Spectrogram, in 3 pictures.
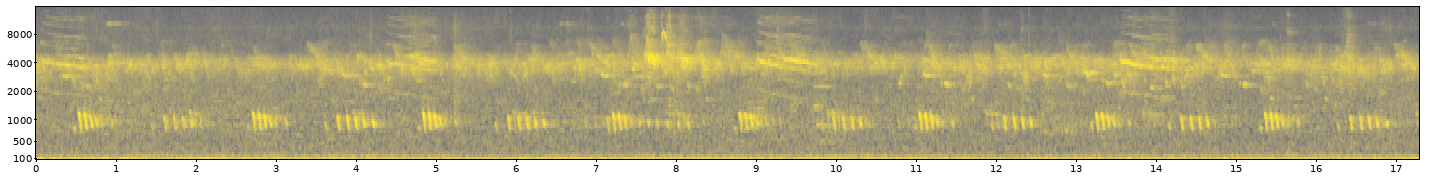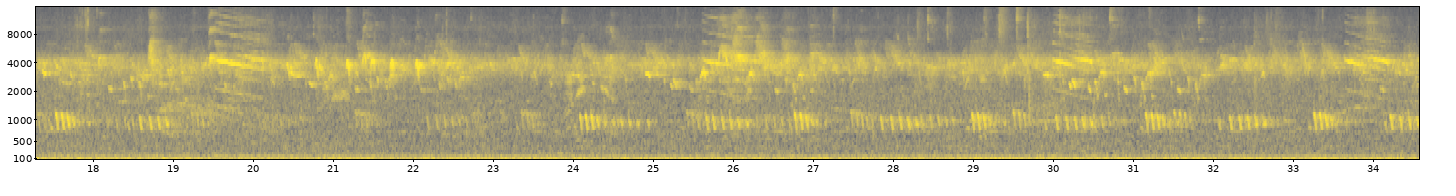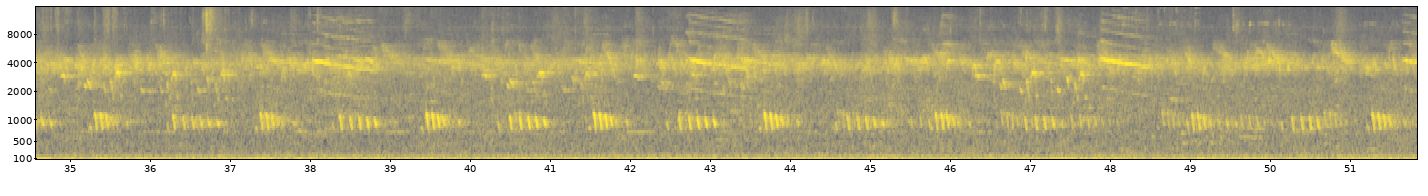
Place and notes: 嘉義市孔廟, Chiayi City - Birds sound
in the Park, birds sound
